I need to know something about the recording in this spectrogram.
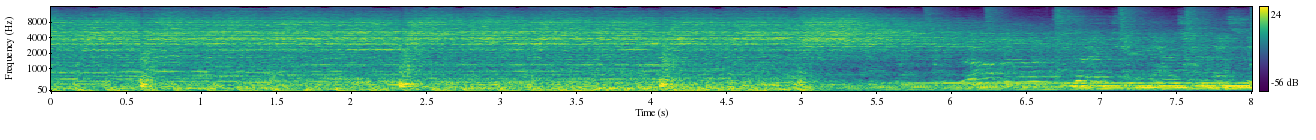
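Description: Heavy band playing live at full volume: distorted guitar, bass and drums. About five seconds in, the bottom end drops away, leaving guitar over evenly spaced drum strokes, about three a second.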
